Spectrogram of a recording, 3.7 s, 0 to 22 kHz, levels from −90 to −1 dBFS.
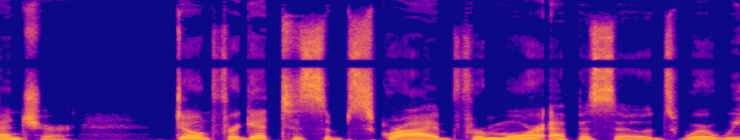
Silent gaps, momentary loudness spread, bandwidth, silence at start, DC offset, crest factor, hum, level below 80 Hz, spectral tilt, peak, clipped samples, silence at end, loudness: none; 7 LU; over 20 kHz; 0 s; under 0.1%; 16 dB; none; -52 dBFS; -3.5 dB/octave; -4 dBFS; under 0.1%; 0 s; -19 LUFS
